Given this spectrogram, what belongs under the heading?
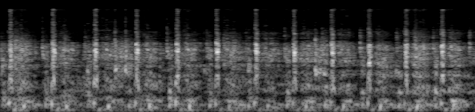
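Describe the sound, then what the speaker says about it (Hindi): A diesel engine running a water pump setup idles after starting, with a close, steady rapid chugging pulse and rhythmic mechanical clatter. "लुक हमारा इंजन स्टार्ट हो चुका है"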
